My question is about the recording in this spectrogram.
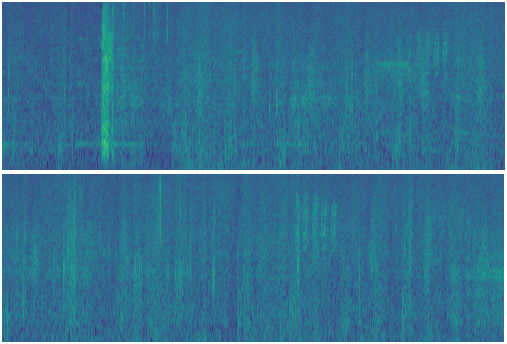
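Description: Footsteps walking along a tarmac road, with a single sharp click about a second in.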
